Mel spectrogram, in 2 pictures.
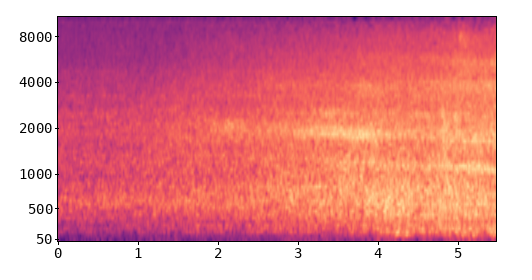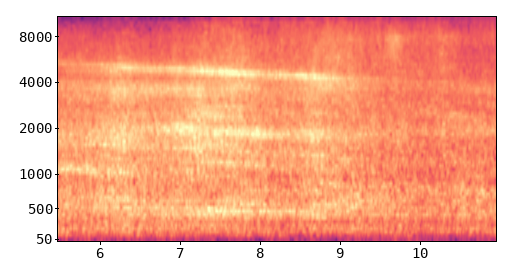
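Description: Yokohama Minatomirai Railway Series Y500 electric train approaching and running past close by, growing louder for the first half: wheels rumbling on the rails, with a high whine that slides down in pitch midway.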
